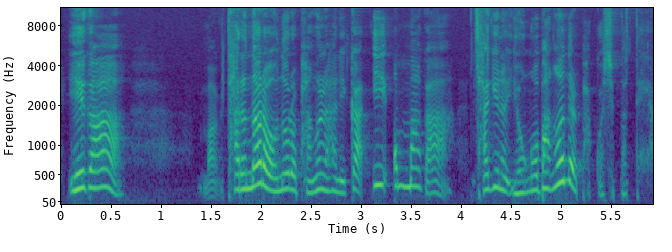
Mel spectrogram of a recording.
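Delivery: ordinary talk, nothing marked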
